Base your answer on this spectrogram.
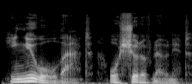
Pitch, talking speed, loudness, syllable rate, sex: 90 Hz, 280 wpm, -18 LUFS, 5.4 syllables/s, male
